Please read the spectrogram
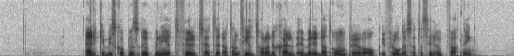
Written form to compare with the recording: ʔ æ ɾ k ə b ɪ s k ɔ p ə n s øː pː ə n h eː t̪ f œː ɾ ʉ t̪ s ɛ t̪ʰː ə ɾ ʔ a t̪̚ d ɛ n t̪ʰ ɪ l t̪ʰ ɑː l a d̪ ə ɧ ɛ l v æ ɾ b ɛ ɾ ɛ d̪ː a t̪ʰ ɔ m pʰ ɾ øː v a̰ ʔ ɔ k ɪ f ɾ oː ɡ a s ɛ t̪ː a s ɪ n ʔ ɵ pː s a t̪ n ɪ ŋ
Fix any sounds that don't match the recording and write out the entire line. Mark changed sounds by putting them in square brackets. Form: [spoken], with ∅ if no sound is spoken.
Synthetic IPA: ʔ æ ɾ k ə b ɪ s k ɔ p ə n s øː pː ə n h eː t̪ f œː ɾ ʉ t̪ s ɛ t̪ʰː ə ɾ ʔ a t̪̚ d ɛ n t̪ʰ ɪ l t̪ʰ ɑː l a d̪ ə ɧ ɛ l v æ ɾ b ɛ ɾ ɛ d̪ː a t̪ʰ ɔ m pʰ ɾ øː v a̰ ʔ ɔ k ɪ f ɾ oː ɡ a s ɛ t̪ː a s ɪ n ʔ ɵ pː [f] a t̪ n ɪ ŋ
